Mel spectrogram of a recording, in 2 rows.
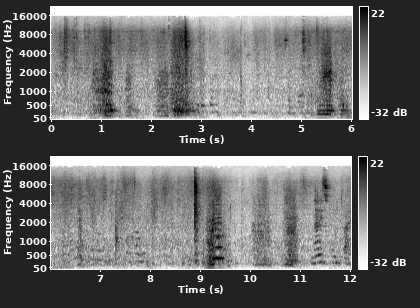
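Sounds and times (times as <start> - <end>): chair scraping across floor: 0.0 - 3.1, 4.4 - 11.2
people shuffling about: 0.0 - 10.4.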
